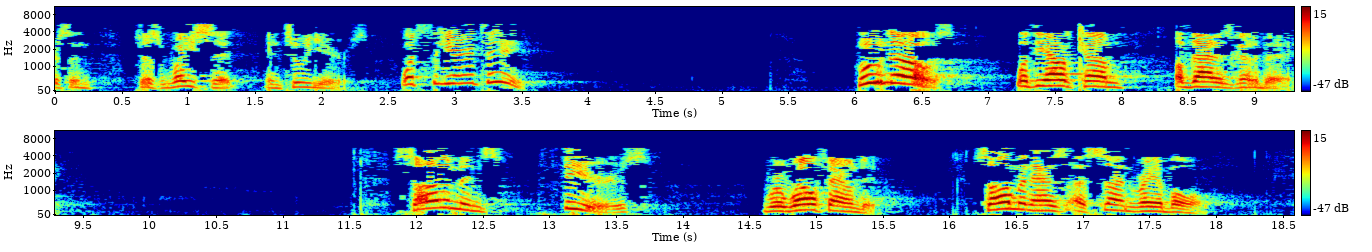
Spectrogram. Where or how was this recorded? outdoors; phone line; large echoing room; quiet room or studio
large echoing room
